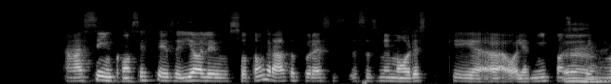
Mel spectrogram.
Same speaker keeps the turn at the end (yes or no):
yes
